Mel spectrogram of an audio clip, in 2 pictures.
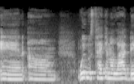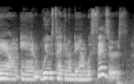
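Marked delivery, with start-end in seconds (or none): none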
